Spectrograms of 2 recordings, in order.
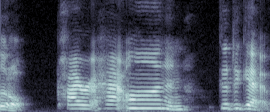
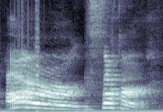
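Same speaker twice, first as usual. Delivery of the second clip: loud gruff shout; pirate yell; 8 dB louder, much slower than usual. A narrator's reading. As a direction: bellow it kicking the ball. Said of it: "kicked the ball and yelled".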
